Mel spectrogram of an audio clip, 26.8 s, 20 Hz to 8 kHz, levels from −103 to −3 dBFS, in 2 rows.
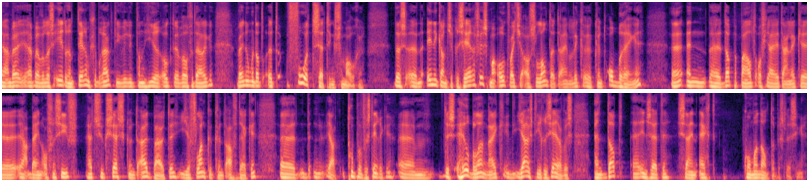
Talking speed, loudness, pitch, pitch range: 155 wpm, -17 LUFS, 125 Hz, 110-140 Hz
